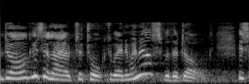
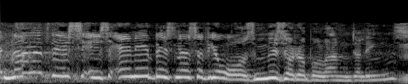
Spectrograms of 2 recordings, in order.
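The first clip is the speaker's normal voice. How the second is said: haughty villain; 6 dB louder than usual. Acted. Haughty dismissal of the crew.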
